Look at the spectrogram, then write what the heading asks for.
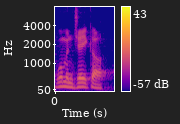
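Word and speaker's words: Wominjeka: I'm not too sure if any of you have ever heard it, but it's pronounced Womanjika.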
